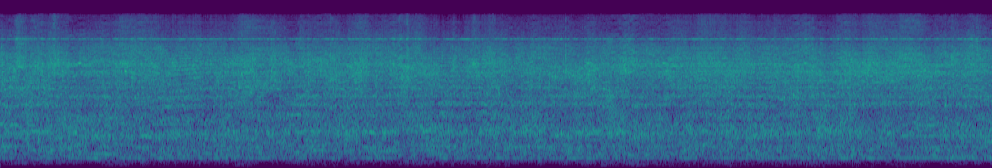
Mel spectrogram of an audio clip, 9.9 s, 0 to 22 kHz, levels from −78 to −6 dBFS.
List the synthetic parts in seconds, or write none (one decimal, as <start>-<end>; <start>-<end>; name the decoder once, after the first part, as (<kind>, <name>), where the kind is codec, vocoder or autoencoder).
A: 0.0-1.5 (codec, SNAC); 2.3-4.3; 5.0-6.8; 7.8-9.9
